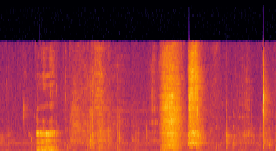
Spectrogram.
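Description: Close-up sounds of eating by hand: two loud slurps, about half a second in and about two and a half seconds in, with small clicks and rubbing of fingers on food and plates between them.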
